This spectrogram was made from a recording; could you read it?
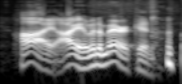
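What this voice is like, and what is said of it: Put-on American accent. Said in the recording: “they do some bad American accents... You sounded very American there.”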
